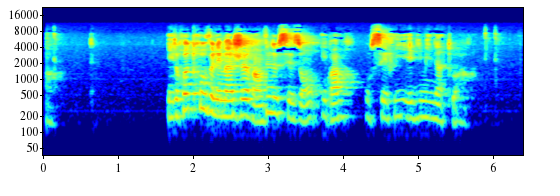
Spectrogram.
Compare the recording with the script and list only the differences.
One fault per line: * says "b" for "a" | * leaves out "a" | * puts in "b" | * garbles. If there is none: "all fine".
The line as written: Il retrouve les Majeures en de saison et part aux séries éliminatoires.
all fine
